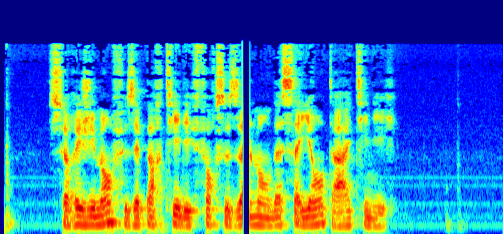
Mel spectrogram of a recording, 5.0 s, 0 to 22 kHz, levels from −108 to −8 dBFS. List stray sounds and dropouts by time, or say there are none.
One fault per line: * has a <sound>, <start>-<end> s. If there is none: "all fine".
* has a dropout, 2.4-2.5 s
